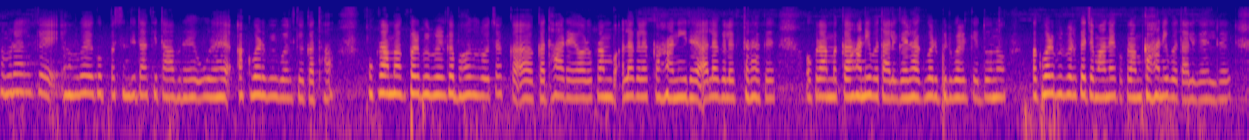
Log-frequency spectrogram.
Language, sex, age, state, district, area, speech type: Maithili, female, 18-30, Bihar, Purnia, rural, spontaneous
